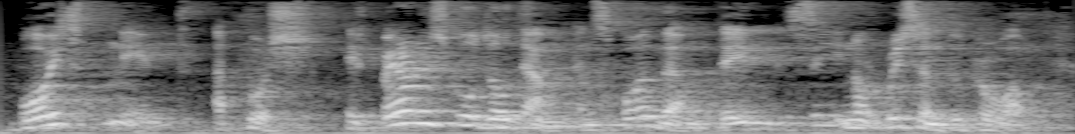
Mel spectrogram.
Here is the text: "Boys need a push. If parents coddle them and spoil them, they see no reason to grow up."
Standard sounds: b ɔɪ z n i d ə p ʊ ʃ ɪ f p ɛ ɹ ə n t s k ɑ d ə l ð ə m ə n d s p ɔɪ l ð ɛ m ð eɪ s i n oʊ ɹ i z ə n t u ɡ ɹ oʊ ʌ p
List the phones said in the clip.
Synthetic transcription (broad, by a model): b ɔɪ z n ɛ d ə p ʊ ʃ ɪ f b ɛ ɹ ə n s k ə l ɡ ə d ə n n s p ɔɪ l ð ɛ m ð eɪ s i n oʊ ɹ i z ə n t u ɡ ɹ oʊ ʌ p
